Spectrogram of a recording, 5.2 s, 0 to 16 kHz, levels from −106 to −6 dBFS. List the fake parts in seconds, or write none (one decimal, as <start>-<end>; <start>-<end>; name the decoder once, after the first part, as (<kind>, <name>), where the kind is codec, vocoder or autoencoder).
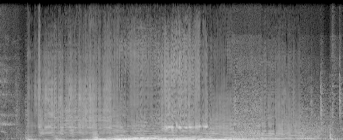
0.4-3.5 (vocoder, BigVGAN v2); 3.9-4.5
